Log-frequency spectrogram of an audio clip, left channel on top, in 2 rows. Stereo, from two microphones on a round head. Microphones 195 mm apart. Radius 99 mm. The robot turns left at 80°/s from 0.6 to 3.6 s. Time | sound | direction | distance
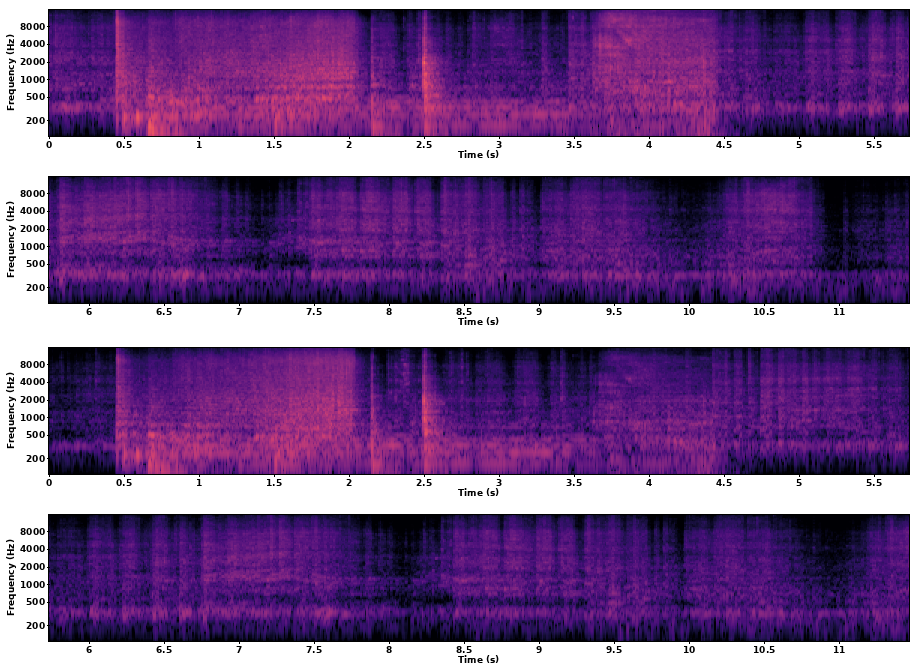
0.5 | a splash | 50° left | 1.4 m
2.1 | a sliding door | 30° right (ahead or behind) | 0.8 m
